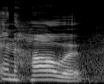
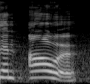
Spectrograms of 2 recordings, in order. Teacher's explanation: So H becomes silent, though H is a consonant word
